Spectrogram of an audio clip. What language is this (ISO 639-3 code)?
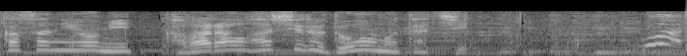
jpn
